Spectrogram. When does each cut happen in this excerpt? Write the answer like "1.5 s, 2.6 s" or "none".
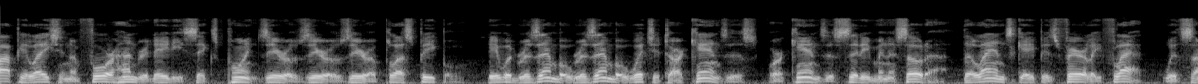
4.8 s, 5.7 s, 9.6 s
